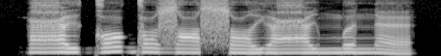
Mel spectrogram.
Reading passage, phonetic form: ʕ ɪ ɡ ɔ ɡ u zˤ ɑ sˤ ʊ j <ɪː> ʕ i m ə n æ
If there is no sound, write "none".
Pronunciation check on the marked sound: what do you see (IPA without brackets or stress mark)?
ɪ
